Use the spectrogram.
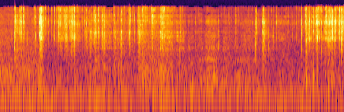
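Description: Thin, brittle flakes and rolled curls of dry purple soap are crushed in the palm and crumbled with fingers on a countertop. The result is bright, crisp crunching and crackling, with sharp snaps early on, a quieter stretch in the middle, and a dense burst of crumbling at the end.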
